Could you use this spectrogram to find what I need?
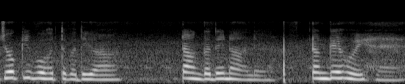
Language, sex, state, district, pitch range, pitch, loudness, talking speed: Punjabi, female, Punjab, Kapurthala, 220-280 Hz, 250 Hz, -16 LUFS, 165 wpm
